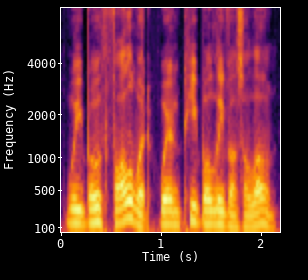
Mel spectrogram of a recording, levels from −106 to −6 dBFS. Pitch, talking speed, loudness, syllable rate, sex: 125 Hz, 245 wpm, -15 LUFS, 7.0 syllables/s, male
